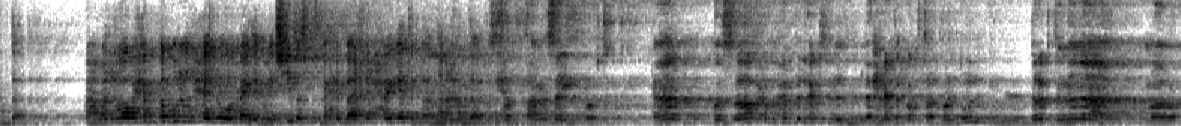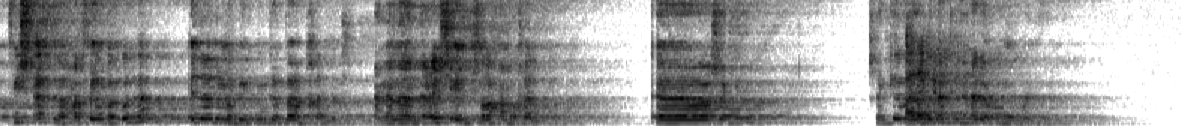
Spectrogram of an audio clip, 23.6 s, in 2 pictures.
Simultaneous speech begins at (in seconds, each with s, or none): 4.3 s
